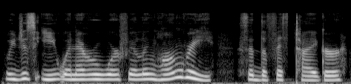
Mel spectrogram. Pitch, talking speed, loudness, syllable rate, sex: 230 Hz, 190 wpm, -14 LUFS, 5.4 syllables/s, female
